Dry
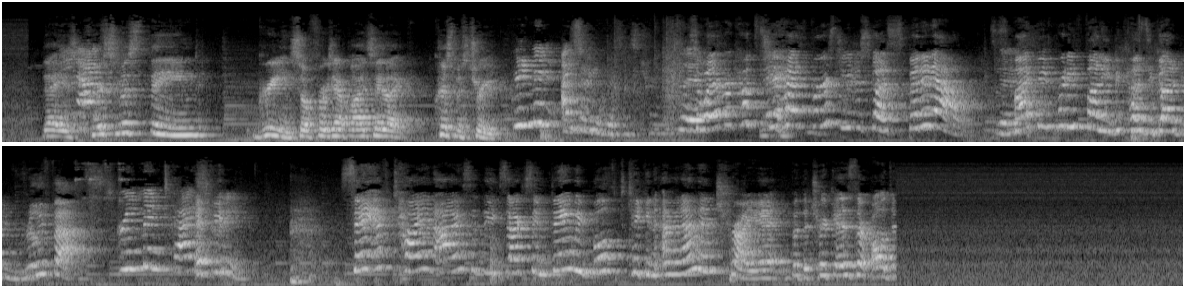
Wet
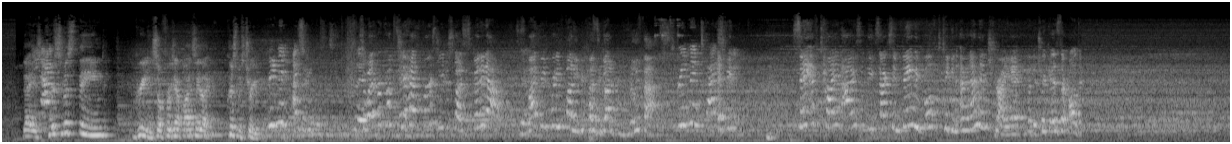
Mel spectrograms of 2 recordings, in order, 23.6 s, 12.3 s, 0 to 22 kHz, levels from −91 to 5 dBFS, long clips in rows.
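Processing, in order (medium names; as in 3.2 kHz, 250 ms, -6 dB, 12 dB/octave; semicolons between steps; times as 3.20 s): time stretch by phase-locked vocoder 0.52×; echo that smears into a reverb 1205 ms, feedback 67%, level -13 dB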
